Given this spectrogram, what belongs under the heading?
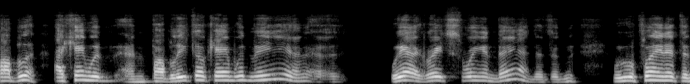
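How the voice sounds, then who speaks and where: In a very clean recording with a silent background, a man with an American accent and a high pitch speaks at a moderate pace, his intonation lively and his loudness swinging widely. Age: 80s+. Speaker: retired Latin bandleader and radio host. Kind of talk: interview. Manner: casual, conversational.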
